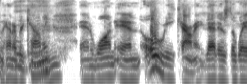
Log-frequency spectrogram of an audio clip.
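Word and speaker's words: Horry: One in Wilmington in New Hampshire County and one in Ori County. That is the way it's pronounced.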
